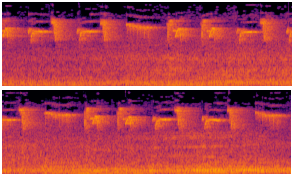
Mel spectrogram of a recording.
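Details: Lively full-repertoire song of a local Javan bush lark: regular alternating high and slightly lower chirping notes, each short and buzzy, repeated in a steady bouncing rhythm throughout.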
